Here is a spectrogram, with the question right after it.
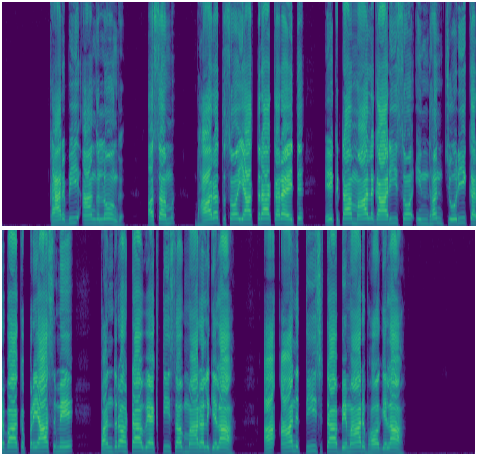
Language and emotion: Maithili, neutral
